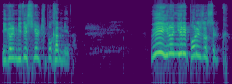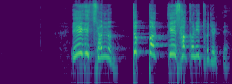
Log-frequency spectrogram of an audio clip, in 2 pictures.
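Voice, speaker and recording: A male pastor preaching with a strikingly high, gravelly voice. His pitch swings widely as he questions the congregation and acts out the figures in the story. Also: fairly bright tone. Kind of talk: sermon.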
